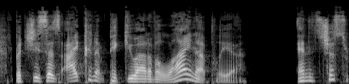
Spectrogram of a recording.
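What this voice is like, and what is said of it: Usual voice. Nothing is said of it.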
